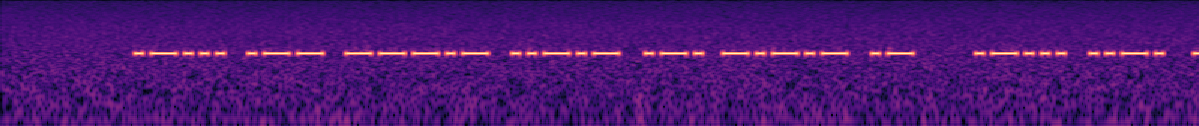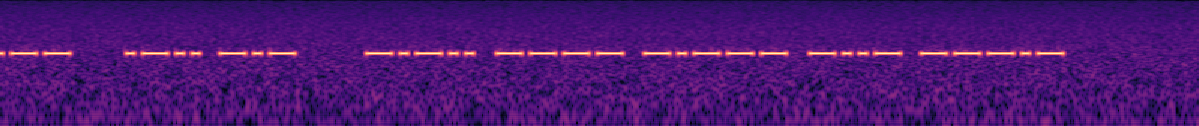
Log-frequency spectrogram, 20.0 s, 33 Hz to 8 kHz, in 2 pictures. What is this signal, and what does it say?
Morse code (Japanese Wabun code), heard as a keyed tone, hand-sent with a paddle, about 18 wpm, 780 Hz. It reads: オヤスミナサイ オチヤ カワ キコエマス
